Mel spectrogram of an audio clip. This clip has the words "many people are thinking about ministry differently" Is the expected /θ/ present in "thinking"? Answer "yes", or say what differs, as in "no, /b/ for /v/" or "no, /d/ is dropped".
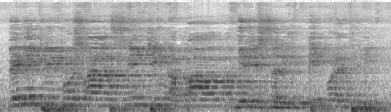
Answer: no, /s/ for /θ/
